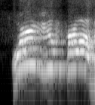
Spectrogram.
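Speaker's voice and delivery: high-pitched mock friendly question; imitating older lady. Race volunteer quizzing a runner at the tunnel, high mock-curious.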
